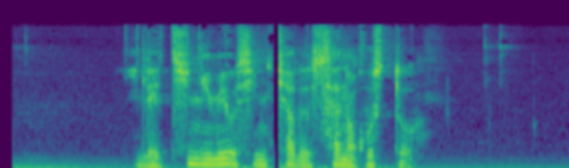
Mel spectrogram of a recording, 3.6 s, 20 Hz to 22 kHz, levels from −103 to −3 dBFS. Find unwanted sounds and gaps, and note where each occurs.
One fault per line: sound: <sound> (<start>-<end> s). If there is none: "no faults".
sound: dropout (1.7-1.7 s)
